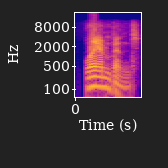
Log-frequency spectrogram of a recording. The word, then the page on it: lambent: American English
